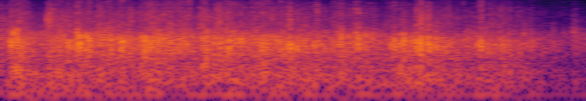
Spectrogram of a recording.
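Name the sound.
audience applause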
